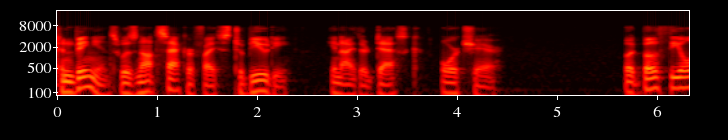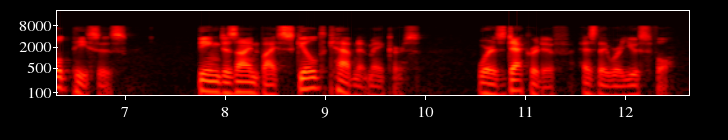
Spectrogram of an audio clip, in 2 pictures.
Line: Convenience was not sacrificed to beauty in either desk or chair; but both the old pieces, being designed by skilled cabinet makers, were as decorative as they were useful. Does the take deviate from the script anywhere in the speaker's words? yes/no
no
